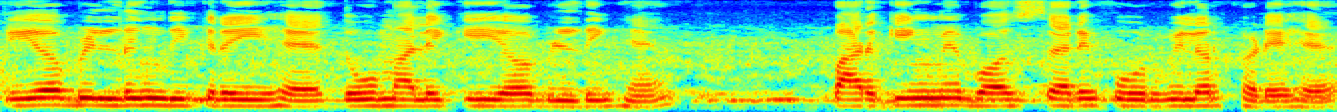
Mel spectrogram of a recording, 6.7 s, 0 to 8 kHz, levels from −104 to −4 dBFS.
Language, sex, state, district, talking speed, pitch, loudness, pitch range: Hindi, female, Goa, North and South Goa, 170 wpm, 175 Hz, -14 LUFS, 170-185 Hz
